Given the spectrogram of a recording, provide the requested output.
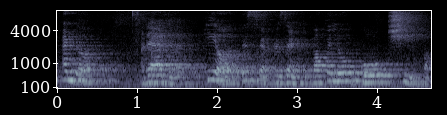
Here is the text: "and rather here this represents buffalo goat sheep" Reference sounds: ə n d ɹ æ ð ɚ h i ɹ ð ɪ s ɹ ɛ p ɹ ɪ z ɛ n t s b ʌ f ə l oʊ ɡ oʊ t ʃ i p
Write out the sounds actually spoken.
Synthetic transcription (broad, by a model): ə n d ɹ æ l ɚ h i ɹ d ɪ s ɹ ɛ p ɹ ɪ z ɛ n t b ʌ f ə l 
